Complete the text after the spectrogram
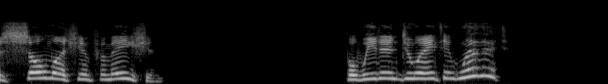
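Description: A man speaks in short bursts with pauses.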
